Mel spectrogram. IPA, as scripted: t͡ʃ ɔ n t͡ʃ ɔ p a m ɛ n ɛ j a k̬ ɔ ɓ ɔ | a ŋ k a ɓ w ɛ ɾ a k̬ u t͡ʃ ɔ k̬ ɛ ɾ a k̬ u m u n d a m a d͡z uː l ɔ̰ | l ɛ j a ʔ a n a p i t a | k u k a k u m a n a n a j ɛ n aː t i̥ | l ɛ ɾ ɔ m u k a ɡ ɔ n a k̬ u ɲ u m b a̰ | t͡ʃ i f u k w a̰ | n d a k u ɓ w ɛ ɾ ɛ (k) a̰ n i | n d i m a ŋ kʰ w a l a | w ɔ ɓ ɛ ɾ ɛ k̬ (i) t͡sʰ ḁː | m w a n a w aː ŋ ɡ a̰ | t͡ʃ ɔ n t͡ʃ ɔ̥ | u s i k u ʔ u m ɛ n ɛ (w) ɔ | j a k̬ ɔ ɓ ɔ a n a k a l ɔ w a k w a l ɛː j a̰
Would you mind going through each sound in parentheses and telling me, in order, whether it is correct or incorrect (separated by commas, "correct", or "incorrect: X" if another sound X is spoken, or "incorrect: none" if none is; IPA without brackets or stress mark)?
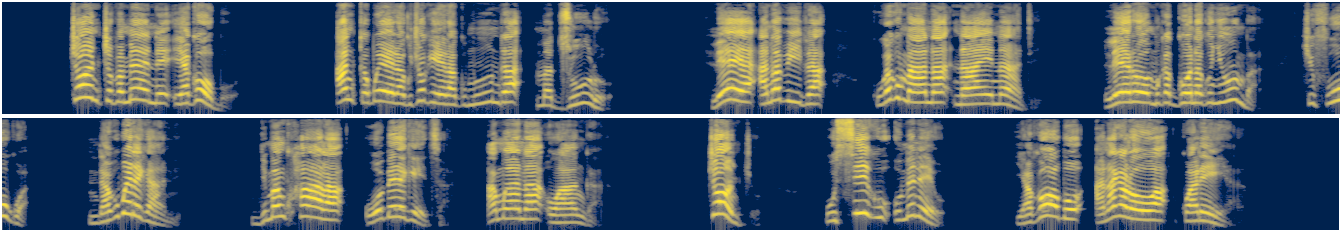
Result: correct, incorrect: ɛ, correct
